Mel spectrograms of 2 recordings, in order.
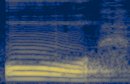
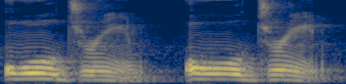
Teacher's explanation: So drop that D, ol, but then attach it to the noun, old dream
